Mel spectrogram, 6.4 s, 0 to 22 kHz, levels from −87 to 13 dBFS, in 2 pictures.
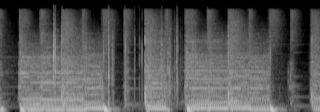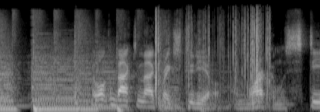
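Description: Cable scratch noise, dense uneven scratching bursts, sits over the audio from 0.45 to 1.98 s and 4.74 to 5.90 s, about 10 dB and then about 5 dB below the signal. The likely cause is a worn cable, connector or control being moved.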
